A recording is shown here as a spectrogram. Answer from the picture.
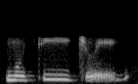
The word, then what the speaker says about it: Motitshwe: just butcher your surname? It's Motitshwe. – Mutijwe.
